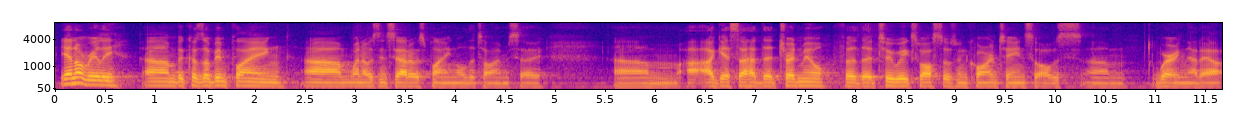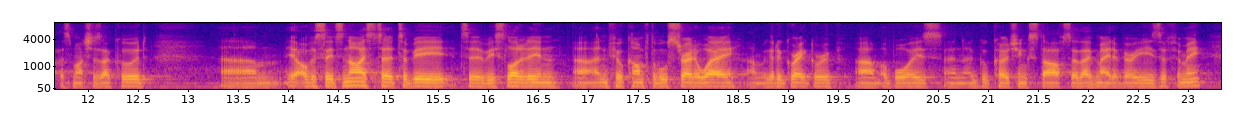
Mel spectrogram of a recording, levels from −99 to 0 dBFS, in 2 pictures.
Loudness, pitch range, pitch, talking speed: -22 LUFS, 110-120 Hz, 115 Hz, 230 wpm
